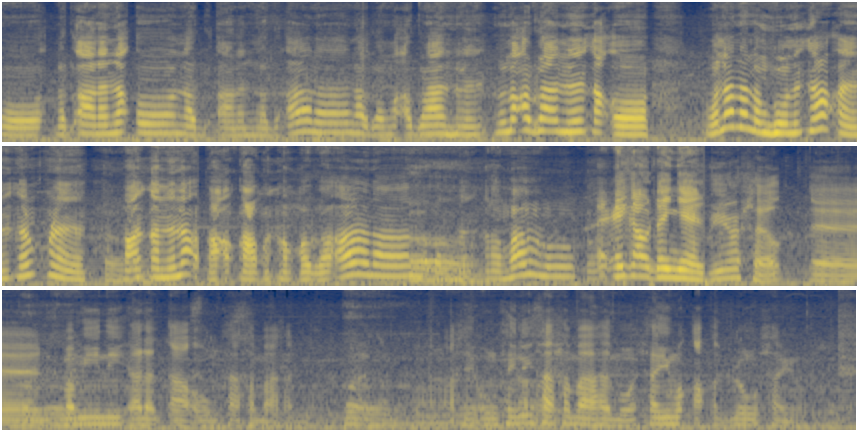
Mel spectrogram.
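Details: Young Filipino man, self-described 'ngongo' (nasal-voiced), with palate (ngala-ngala) surgery in childhood and late speech development; hypernasal speech.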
